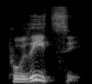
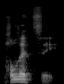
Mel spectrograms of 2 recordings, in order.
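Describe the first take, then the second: First: The name is said with a Sicilian Italian pronunciation. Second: The name is said with an American pronunciation. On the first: "when you go over to Sicily, Marsala, Sicily, it's Pulizzi" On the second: "the Americanization of my name is Polizzi"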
